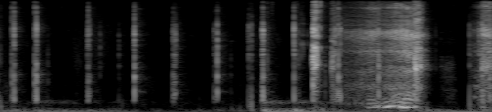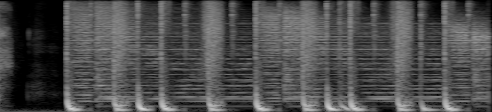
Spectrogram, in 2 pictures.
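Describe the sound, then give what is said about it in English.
Sharp clicks and gritty crunches of teeth gnawing on a Queerty Award trophy, irregular and sparse for several seconds, before loud, busy music with heavy beats cuts in. “And now the sound you're about to hear is me chewing on the Queerty Award.”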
